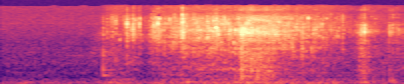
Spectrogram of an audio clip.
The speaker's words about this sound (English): Not while I'm pouring.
